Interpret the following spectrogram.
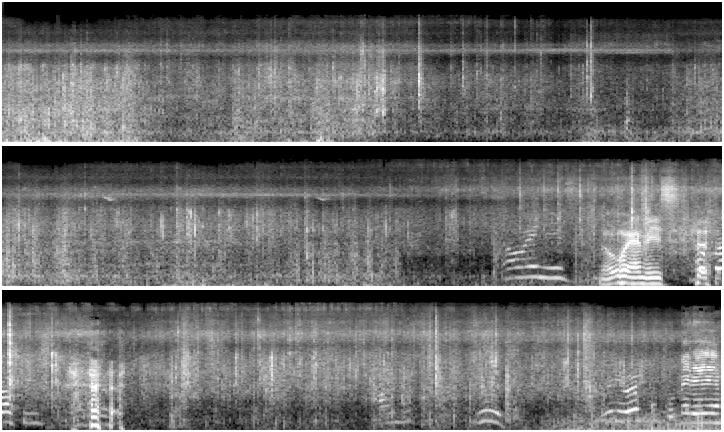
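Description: Mountain bike ridden down a rough dirt trail: tyres crackling over the ground, the bike rattling over bumps and wind on the microphone, strongest in the first few seconds. A voice calls out several times about two-thirds of the way in.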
